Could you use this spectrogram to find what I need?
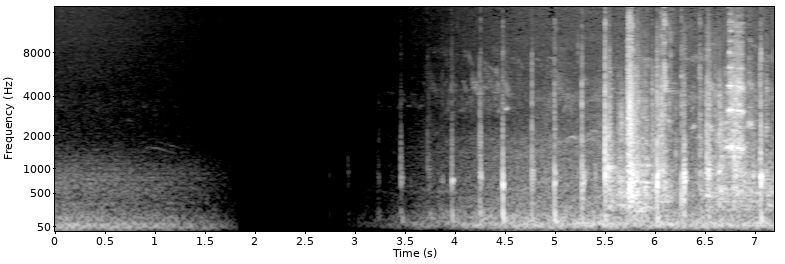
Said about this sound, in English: Oh, nice horse. Yes, he's a bit special, this one, aren't you, boy?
